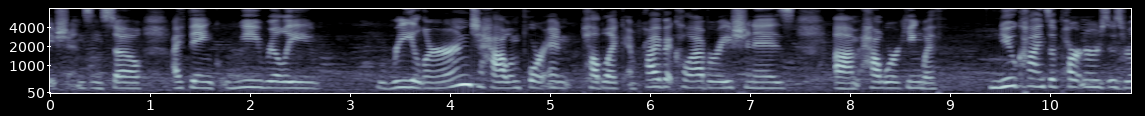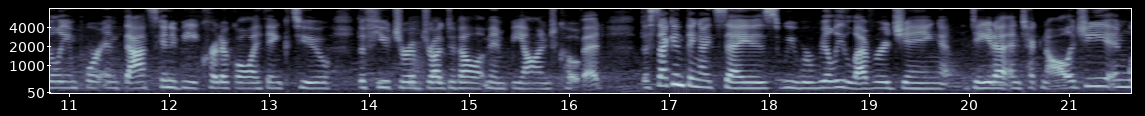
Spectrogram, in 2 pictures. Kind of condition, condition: setting, busy venue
